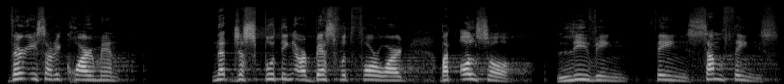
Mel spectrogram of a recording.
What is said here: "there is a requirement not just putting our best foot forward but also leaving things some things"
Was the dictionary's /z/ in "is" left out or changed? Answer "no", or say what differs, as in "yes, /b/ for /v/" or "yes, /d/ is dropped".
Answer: yes, /s/ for /z/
